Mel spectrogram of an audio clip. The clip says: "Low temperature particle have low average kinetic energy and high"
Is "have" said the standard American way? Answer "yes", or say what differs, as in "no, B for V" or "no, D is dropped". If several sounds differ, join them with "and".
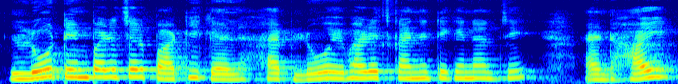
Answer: no, P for V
